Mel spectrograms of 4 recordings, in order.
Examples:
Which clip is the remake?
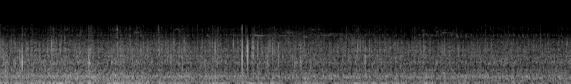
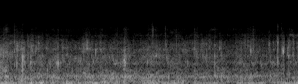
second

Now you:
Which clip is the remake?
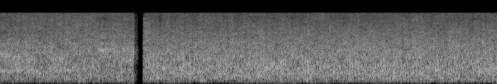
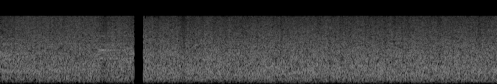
first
